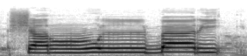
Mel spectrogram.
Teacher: Ada alif lam bertemu dengan huruf qamariyah yaitu ba. Cara bacanya lamnya dibaca jelas. · Ri-nya dia dibaca secara tarqiq karena ro-nya berbaris di bawah atau kasroh. Jadi otomatis kalau barisnya di bawah, maka dia dibacanya tipis, bari. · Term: alif lam qamariyah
